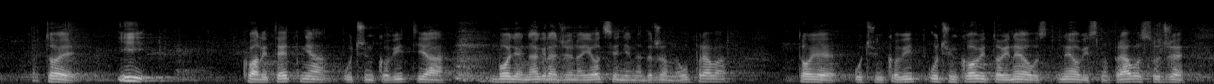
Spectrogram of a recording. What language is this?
Croatian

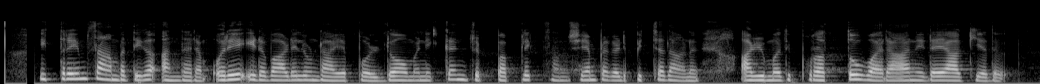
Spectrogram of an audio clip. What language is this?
Malayalam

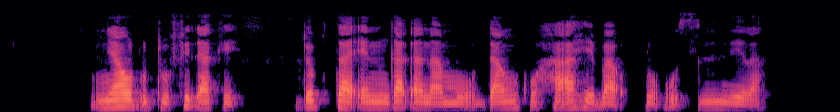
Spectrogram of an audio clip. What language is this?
Adamawa Fulfulde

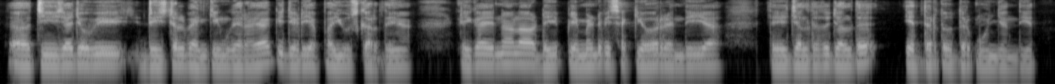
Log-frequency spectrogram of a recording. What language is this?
Punjabi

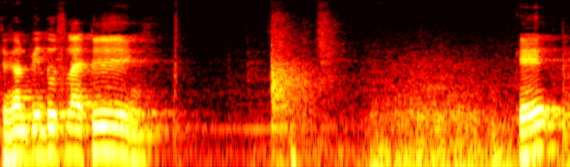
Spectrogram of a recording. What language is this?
Indonesian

